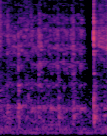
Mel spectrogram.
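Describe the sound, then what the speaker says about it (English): Whisk scraping and clinking rhythmically through muffin batter ingredients in a bowl, steady repeated strokes close by, with a sharper clink near the end. "So I'm gonna whisk all of our ingredients until they are finely"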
